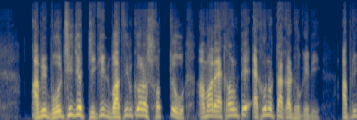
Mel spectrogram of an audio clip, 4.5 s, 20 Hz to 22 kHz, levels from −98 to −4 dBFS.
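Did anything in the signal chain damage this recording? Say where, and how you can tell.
Yes. At 0.98–1.01 s, after "আমি বলছি", and 1.43–1.47 s, before "করা সত্ত্বেও", peaks crackle harshly, flattened about 3 dB past full scale. This is likely microphone overload at the converter.

At 1.5 s, right after the second distorted peak, voice and background drop together by about 4 dB, a microphone volume stepped down, likely by call processing reacting to the clipping.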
